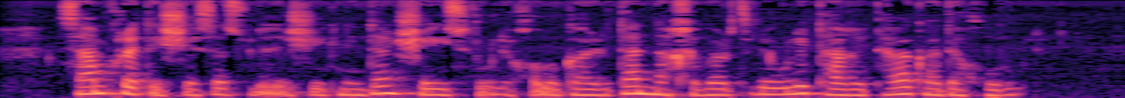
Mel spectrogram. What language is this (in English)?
Georgian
